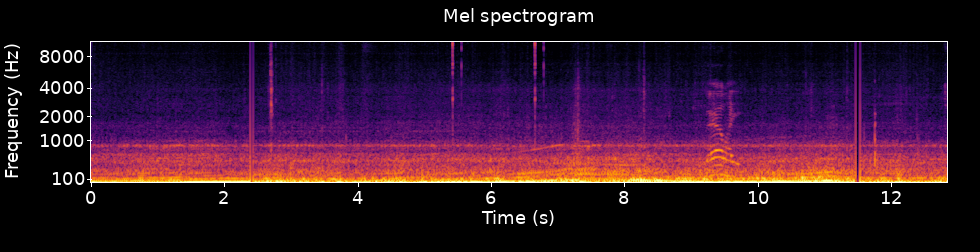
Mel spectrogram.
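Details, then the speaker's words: Mahindra XUV500 6-speed manual gearbox after complete overhaul (clutch already replaced), driving and pulling in gear: even low drivetrain and road rumble; the earlier "hak hak" knock when pulling in second gear is gone, gearbox healthy. "पहले खींचने प आवाज आ रहा था करके व अभी आवाज बंद हो गया है"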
